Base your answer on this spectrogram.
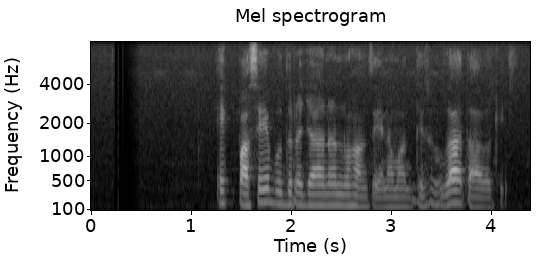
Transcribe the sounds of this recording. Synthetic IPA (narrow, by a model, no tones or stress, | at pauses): ek̚paseːbud̪uɾəd͡ʒaːnanʋɐɦanseːnamak̪̚d̪es̬oɡaːt̪aːʋəkḭ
